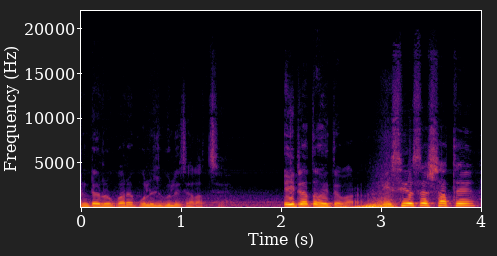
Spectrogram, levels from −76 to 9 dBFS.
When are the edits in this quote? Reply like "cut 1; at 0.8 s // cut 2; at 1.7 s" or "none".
cut 1; at 2.9 s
